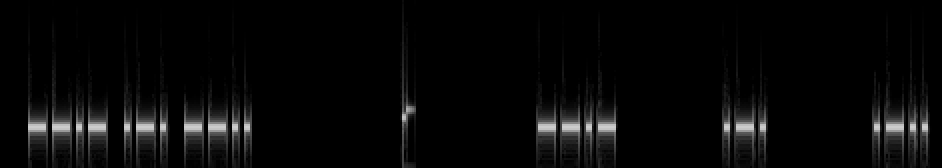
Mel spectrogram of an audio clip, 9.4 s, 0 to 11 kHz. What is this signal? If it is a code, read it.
Morse code, heard as a keyed tone, about 20 wpm, spaced as for 10 wpm, 700 Hz. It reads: QRZ QRL
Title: Top 90 QSO Elements - 6x Character Spacing - 20wpm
